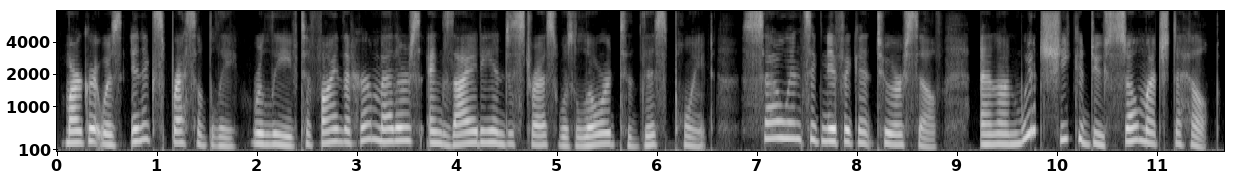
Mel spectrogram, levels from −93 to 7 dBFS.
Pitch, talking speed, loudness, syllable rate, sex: 230 Hz, 160 wpm, -19 LUFS, 4.7 syllables/s, female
